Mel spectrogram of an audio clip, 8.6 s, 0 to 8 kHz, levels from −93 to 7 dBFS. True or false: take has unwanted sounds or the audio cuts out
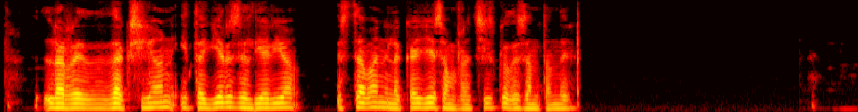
false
